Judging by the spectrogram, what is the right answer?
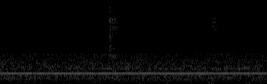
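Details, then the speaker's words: PlayStation 2 before a further laser lens clean: thin steady whine of the spinning disc with a sharp click about once a second as the laser keeps seeking; drive struggling to read the disc. "So, let's now power on. spinning up just as before. Yeah, not reading."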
